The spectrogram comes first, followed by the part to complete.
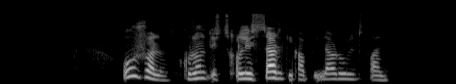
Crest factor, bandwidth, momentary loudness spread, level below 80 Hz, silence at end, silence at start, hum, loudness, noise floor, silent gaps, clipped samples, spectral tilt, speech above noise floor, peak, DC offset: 26 dB; 11.5 kHz; 17 LU; -84 dBFS; 0.7 s; 1.25 s; none; -26 LUFS; -85 dBFS; none; under 0.1%; -3 dB/octave; 59 dB; -4 dBFS; under 0.1%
